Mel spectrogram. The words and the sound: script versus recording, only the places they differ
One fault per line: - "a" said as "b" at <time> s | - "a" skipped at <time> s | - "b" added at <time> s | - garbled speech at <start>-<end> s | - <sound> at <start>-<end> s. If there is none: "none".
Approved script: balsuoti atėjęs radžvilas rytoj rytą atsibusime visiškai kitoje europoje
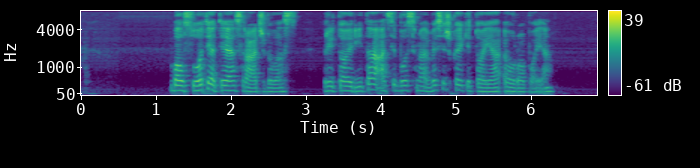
none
